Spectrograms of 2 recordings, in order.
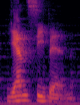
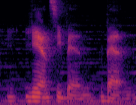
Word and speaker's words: Yancy Bin: And you learned of a god of the elemental air, Yancy Bin. 3 syllables, not Yancy Ben, not one.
